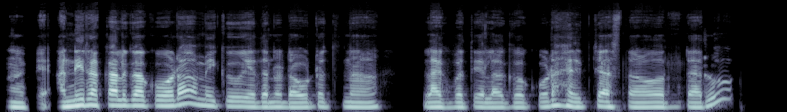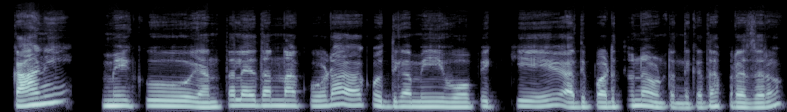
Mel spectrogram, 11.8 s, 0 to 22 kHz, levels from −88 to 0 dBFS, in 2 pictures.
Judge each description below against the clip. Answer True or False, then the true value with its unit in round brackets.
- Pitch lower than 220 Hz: True (140 Hz)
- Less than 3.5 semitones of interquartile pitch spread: False (3.9 semitones)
